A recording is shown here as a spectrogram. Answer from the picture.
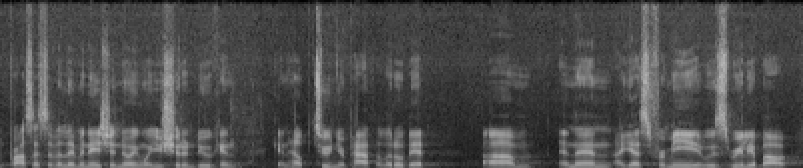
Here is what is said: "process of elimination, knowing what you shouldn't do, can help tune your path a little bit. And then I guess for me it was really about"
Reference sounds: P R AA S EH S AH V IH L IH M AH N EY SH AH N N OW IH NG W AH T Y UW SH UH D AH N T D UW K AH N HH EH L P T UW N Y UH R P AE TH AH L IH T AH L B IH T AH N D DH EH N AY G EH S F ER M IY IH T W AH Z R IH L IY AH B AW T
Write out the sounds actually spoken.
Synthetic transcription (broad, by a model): P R AA S EH S AH V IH L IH M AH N EY SH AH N N OW IH NG W AH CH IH SH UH D N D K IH K AH N HH EH L P T UW N Y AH R P AE TH AH L IH T L B IH T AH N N DH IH N AY G EH S F ER M IY IH T W AH Z R IH L IY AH B AW T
